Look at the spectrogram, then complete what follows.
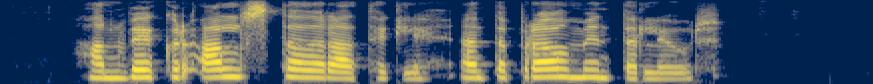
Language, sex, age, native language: Icelandic, female, 40-49, Icelandic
